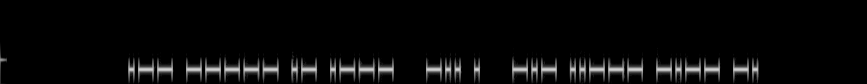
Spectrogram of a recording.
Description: Morse code, heard as a keyed tone, about 25 wpm, 700 Hz. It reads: W0AJ DE K2YN
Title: USA Callsign DE Callsign - 4 Characters - 25wpm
